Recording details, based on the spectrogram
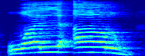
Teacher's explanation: واؤ کی زبر کو لام سے جوائن دے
